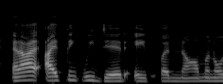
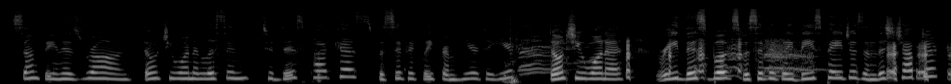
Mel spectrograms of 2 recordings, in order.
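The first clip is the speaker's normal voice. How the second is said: mock pushy wife; 9 semitones higher than usual. Wife pushing husband toward therapy.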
